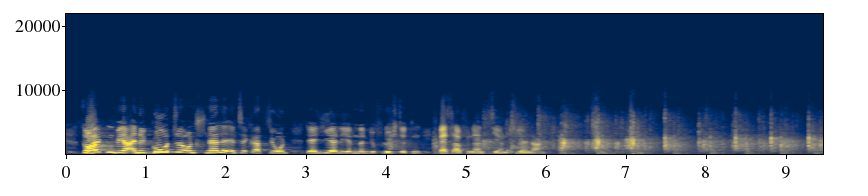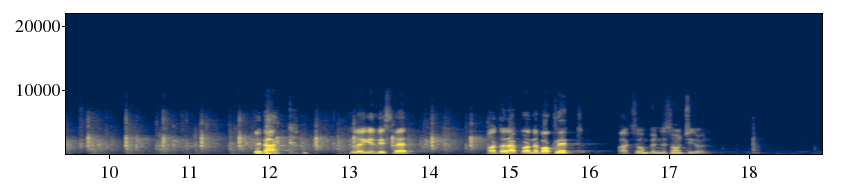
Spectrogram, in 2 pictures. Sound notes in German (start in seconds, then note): 7.1 Beifall bei der LINKEN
